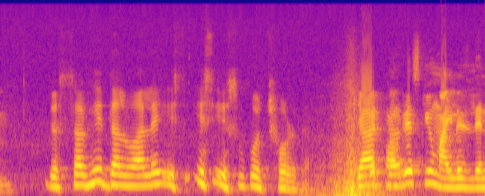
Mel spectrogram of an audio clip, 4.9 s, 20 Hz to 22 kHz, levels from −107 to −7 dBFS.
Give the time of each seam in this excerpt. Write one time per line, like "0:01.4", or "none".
0:03.5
